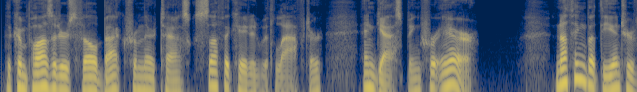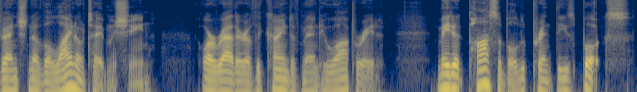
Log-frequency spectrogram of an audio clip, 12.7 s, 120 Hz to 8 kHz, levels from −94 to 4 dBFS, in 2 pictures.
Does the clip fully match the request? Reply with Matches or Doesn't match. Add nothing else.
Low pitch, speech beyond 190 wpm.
Doesn't match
